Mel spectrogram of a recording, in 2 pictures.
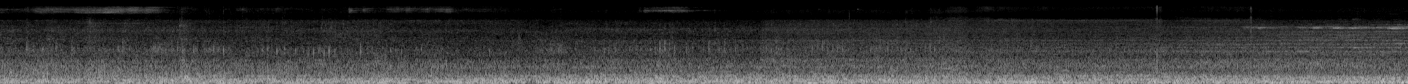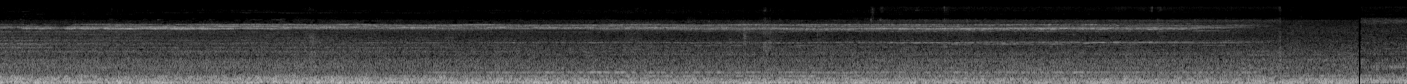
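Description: Electric passenger train running along the platform with a steady rolling rumble. About halfway in, a high, thin wheel squeal sets in and holds for most of the rest.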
